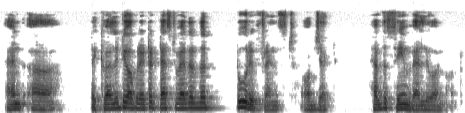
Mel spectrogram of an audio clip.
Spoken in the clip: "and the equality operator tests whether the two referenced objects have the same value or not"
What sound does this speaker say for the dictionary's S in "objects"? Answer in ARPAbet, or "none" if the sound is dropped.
none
